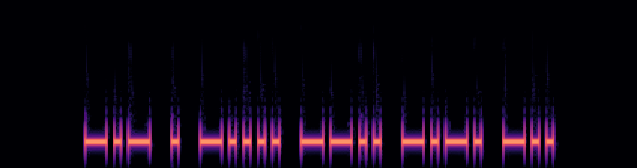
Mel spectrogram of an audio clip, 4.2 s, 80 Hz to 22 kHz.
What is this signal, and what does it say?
Morse code, heard as a keyed tone, about 25 wpm, 700 Hz. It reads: KE6ZCD
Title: USA Call Signs - 6 Characters - Repeated 2x - 25wpm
